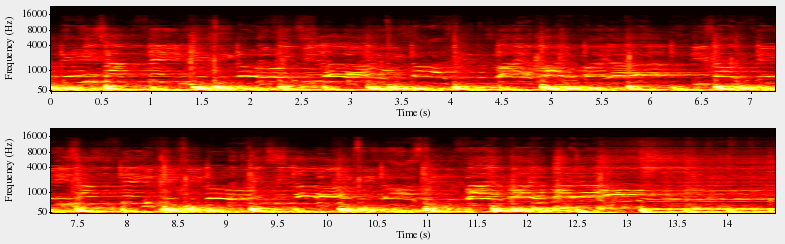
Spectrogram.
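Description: Live pop-rock band playing in a large arena, with a steady drum and bass beat under short sung melodic phrases.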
